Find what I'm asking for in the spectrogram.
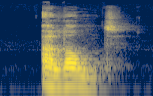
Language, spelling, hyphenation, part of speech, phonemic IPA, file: Dutch, alant, alant, noun, /ˈaː.lɑnt/, Nl-alant.ogg
- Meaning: 1. any plant of the genus Inula 2. synonym of Griekse alant (“elecampane, Inula helenium”)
